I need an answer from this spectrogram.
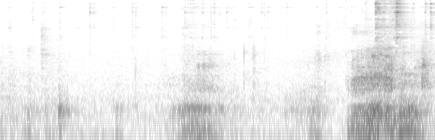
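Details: Dogs playing rough over a rope toy: low rumbling growls rising and fading in waves, quieter at first, then a louder harsh snarl toward the end.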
